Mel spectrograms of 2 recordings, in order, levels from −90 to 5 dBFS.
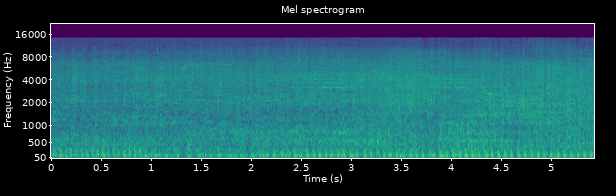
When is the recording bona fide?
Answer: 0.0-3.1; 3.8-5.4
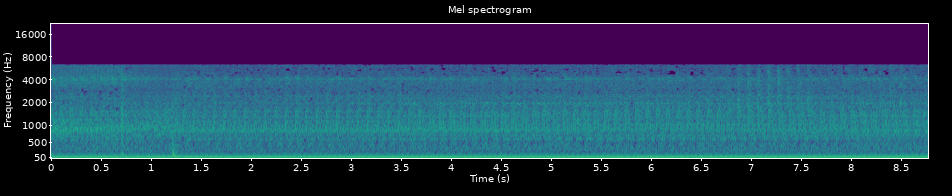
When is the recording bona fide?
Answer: 0.0-0.8; 1.3-8.8

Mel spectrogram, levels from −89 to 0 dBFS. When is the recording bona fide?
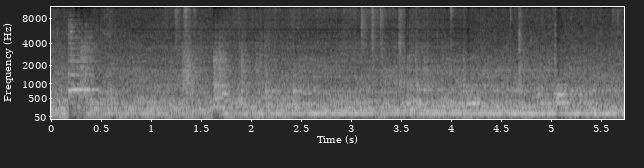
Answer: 0.0-0.8; 4.2-5.7

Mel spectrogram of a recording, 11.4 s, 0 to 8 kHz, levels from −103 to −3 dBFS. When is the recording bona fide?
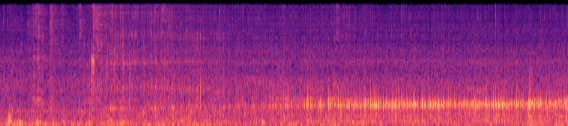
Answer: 0.0-8.5; 9.0-11.4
